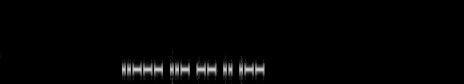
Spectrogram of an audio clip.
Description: Morse code, heard as a keyed tone, about 44 wpm, 700 Hz. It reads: 2UMIW
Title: Code Groups - 5 Letter:Numbers - 45wpm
